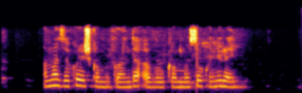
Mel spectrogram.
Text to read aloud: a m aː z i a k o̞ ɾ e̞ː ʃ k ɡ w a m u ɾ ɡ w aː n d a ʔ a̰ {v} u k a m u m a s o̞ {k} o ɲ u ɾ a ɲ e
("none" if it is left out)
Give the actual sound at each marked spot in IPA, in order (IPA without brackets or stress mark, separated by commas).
v, k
